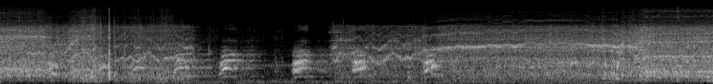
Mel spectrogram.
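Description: Brushless electric motors of two 6S Traxxas RC monster trucks, a Summit and an X-Maxx, whining as the two trucks are throttled against each other in a tug of war. A hissing rush in the first two seconds gives way to a run of short whines that rise and fall as the throttle is blipped. One long high whine then rises, holds and dies away near the end.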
